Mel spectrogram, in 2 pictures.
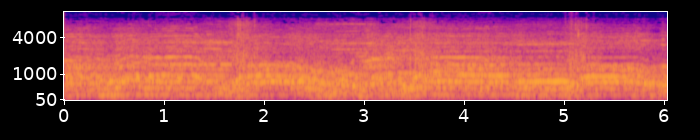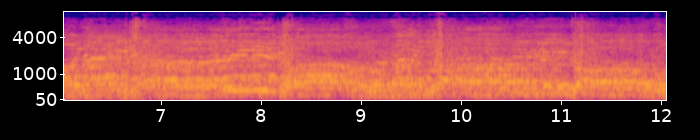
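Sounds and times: crowd of men chanting in unison: 0.0s - 12.0s.

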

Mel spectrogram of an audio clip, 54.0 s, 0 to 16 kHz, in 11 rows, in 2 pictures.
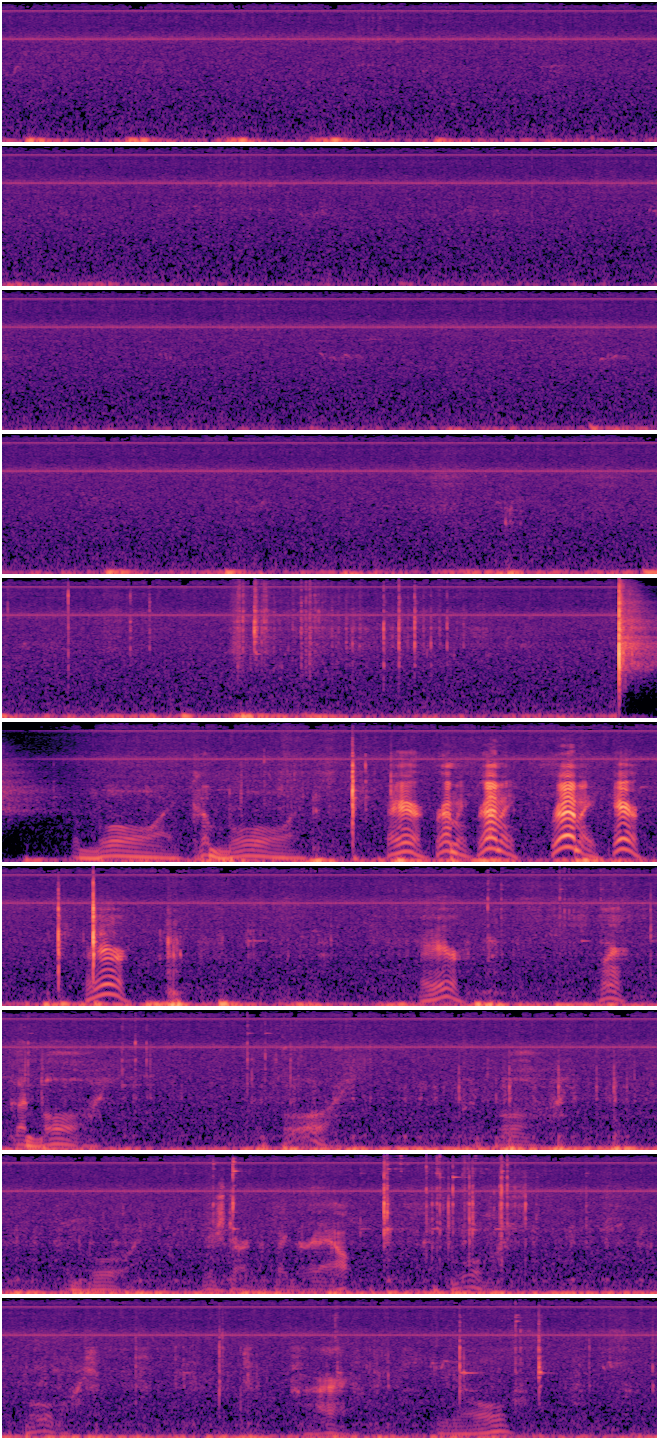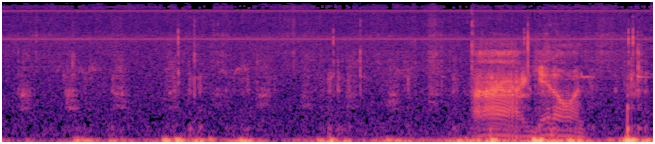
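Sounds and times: brush rustling: 17.4s - 27.5s, 29.4s - 54.0s
dog breathing: 42.3s - 54.0s.

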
